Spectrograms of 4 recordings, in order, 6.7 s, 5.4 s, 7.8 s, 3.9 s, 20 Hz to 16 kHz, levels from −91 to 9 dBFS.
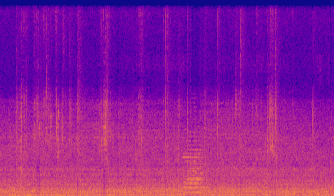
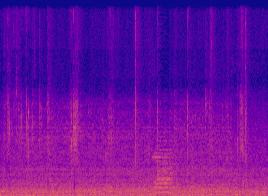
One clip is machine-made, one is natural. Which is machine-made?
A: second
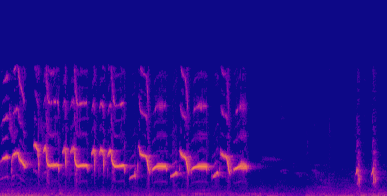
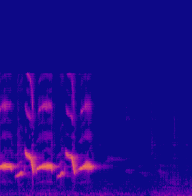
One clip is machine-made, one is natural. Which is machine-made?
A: second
